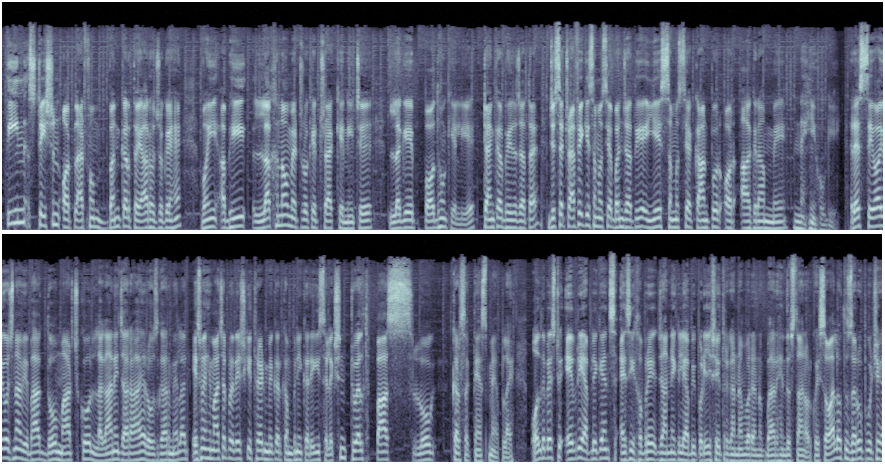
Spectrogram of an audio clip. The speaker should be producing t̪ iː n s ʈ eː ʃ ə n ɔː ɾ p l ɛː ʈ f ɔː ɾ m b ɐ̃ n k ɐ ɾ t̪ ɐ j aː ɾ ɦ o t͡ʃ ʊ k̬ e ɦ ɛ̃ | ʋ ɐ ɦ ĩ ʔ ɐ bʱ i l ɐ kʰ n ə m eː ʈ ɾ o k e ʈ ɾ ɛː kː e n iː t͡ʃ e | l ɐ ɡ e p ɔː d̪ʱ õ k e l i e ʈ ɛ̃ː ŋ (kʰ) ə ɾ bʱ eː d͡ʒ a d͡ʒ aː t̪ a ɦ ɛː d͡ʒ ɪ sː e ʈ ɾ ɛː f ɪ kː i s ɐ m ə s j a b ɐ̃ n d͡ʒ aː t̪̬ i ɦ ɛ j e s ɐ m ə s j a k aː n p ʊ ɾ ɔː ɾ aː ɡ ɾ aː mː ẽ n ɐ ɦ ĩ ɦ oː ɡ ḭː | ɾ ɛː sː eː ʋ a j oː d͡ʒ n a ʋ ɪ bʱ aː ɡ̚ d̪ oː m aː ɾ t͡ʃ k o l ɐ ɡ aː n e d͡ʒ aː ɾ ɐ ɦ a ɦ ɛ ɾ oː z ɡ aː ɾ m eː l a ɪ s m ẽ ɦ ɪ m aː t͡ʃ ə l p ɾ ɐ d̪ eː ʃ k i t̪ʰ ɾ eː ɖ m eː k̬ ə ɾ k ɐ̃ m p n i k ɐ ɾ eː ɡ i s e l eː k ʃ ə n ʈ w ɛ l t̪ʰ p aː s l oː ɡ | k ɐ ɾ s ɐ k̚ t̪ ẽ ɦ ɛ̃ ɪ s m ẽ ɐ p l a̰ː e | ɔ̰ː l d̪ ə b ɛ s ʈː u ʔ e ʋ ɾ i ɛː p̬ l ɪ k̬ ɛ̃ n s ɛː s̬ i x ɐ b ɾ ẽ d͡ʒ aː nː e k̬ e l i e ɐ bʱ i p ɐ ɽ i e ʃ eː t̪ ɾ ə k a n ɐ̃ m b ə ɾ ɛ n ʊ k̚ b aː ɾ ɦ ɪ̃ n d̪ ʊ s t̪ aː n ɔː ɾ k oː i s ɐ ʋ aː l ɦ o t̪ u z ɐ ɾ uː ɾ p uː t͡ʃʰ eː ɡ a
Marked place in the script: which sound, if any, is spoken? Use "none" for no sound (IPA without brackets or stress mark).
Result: k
